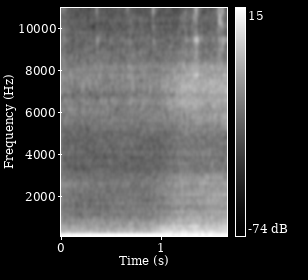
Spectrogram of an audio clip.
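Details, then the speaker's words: 2005 GMC Envoy inline-six with Magnaflow high-flow cat and Magnaflow muffler plus a cold air intake: a deep smooth drone rising in pitch with revs, no ticking or puffing; healthy, leak-free exhaust. "this thing doesn't sound too bad you know when you first start it up it's cold and uh it just sounds it sounds really good with uh what's on it"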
